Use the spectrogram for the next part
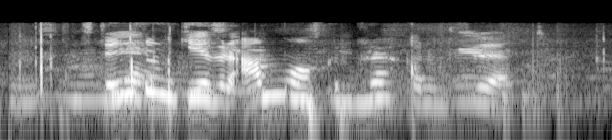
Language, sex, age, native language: Icelandic, female, 13, Icelandic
